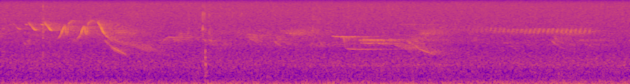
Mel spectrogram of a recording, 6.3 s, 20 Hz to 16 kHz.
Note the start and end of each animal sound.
[0.00, 1.61] Chestnut-sided Warbler (Setophaga pensylvanica)
[0.84, 1.26] Veery (Catharus fuscescens)
[1.31, 3.44] Scarlet Tanager (Piranga olivacea)
[3.36, 4.12] Wood Thrush (Hylocichla mustelina)
[4.02, 6.15] Pine Warbler (Setophaga pinus)
[4.04, 4.39] Veery (Catharus fuscescens)

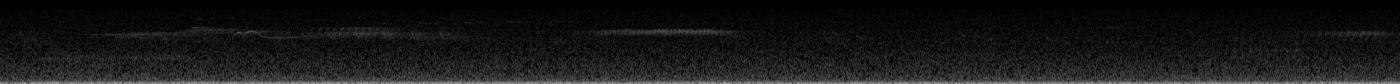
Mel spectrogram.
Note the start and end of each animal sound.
[0.62, 2.35] Black-throated Blue Warbler (Setophaga caerulescens)
[2.29, 3.54] Eastern Wood-Pewee (Contopus virens)
[2.96, 4.95] Pine Warbler (Setophaga pinus)
[4.00, 6.00] Blackburnian Warbler (Setophaga fusca)
[5.70, 7.45] Pine Warbler (Setophaga pinus)
[12.61, 14.01] Pine Warbler (Setophaga pinus)

